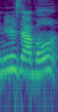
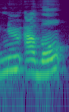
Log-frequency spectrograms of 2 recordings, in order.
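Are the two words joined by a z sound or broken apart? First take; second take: Z sound; Broken apart. First: The words are joined smoothly with a z sound. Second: The words are separated with a break, no z. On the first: The speaker calls it right. "you make that link and you make that Z sound" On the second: The speaker calls it wrong. "it's very choppy. You have to like break it up"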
